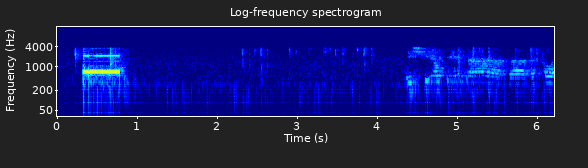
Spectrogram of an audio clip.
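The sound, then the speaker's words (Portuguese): A single loud, steady electronic beep, like a voicemail recording tone, lasting about half a second. Then silence broken by faint scattered clicks and tapping, and finally a voice starts speaking. “Grave seu recado agora.”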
